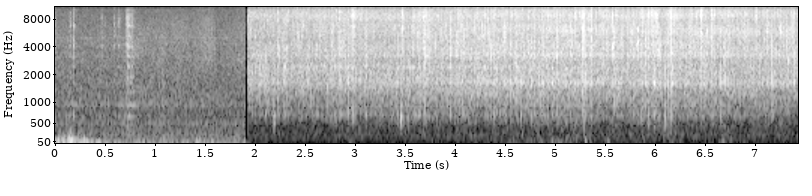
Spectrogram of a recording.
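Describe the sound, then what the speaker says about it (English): Steady, crackling sizzle of eggs frying in a small pan over an open campfire outdoors, close and continuous, with faint pops over a low hiss after a brief quieter start. "I'm pretty good at cooking the old fried eggs on an open fire in this little frying pan."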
